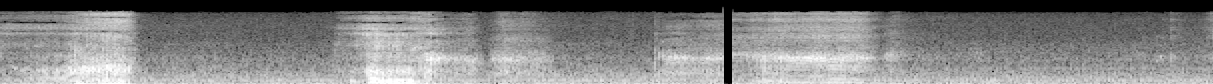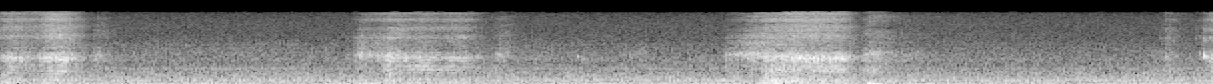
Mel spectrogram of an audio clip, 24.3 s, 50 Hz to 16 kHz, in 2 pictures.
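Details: Rough, rattling snores with each breath during sleep, about 15 a minute, against quiet room noise; recorded with the SnoreLab snoring app.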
